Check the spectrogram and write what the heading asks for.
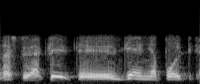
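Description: Speech only: a voice speaking Greek without a break, sounding thin and narrow, like a telephone line.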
